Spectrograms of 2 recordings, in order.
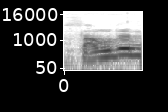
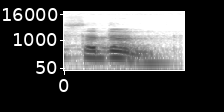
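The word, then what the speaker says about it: southern: साउदर्न नहीं पढ़ेंगे, सदर्न, right, this is also an important point to be highlighted, सदर्न India.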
